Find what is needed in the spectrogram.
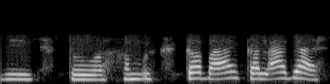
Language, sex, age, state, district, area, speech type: Hindi, female, 30-45, Bihar, Samastipur, rural, conversation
